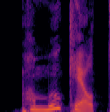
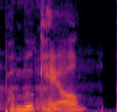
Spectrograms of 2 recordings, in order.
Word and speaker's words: Pamukkale: I'm going to Pamukkale, Turkey. – Whoa. – I looked up how to pronounce it. That's what it said. Pamukkale.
